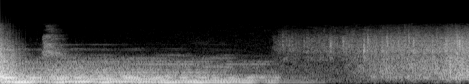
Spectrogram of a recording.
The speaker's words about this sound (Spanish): Era de noche y llovía. Al caer era lluvia.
